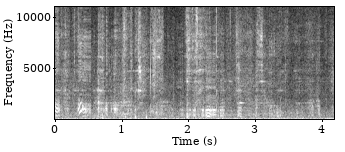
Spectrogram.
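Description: Faint scattered knocks and rubbing as a power-wheelchair wheel half is worked out of its foam-filled rubber tire.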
